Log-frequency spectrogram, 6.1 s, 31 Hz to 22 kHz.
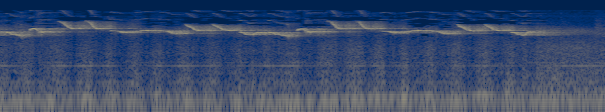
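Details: Curió, the chestnut-bellied seed finch, first-place singer at a December 2011 competition in Florianópolis, Brazil; loud whistled phrase repeated about every second, each a quick rising note falling into a level whistle, fading near the end.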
